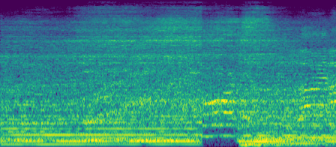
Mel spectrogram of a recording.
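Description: Live stadium pop concert music heard from the stands, carried by heavy sustained bass notes. The bass cuts out for a moment about three-quarters of the way through, then comes back in.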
